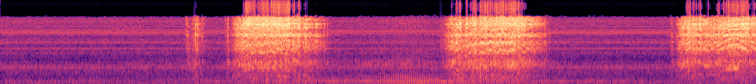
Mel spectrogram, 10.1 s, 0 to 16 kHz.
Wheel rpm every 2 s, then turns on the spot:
0, 50, 10, 80, 30.
none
